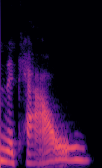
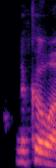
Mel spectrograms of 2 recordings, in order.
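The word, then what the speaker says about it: Nacua: Puka Nakau? – Nakua.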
